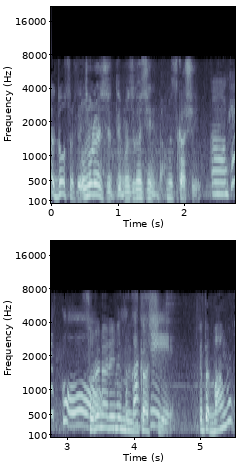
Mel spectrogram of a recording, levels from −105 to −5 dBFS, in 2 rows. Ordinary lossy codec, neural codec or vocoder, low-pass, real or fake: none; none; 7.2 kHz; real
